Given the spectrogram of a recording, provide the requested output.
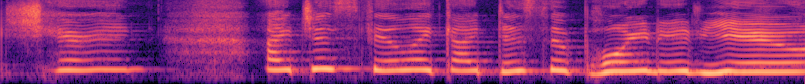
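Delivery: high, slow, teary half-laughing plea; mock sobbing. Apologizing to her mentor Sharon: mock crying, high and slow. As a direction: replay the tearful apology with a laugh. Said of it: "I sobbed".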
